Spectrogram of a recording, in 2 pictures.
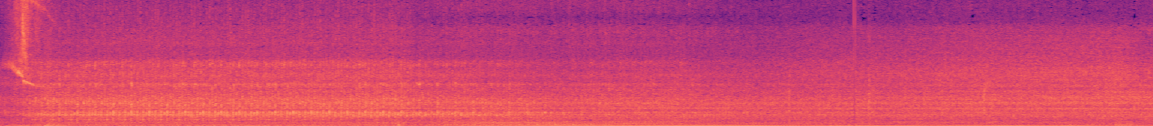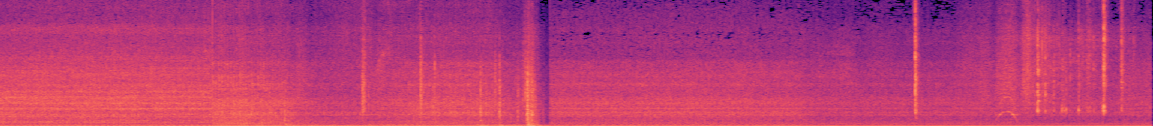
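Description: Scania truck's diesel engine running, a steady low drone, with a single sharp sound about three-quarters of the way through.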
